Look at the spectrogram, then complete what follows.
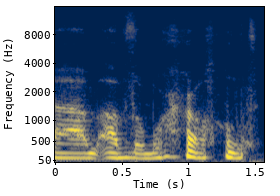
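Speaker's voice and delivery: laughing while talking, slow, laugh-broken words, giggling. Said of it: "I can't even get to that without laughing".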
